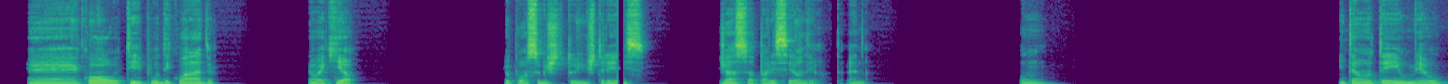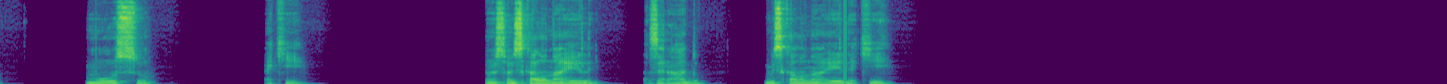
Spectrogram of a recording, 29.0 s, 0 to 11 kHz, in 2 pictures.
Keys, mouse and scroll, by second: 0.5 click, 0.6 click, 2.4 click, 3.8 click, 5.5 click, 7.7 click, 9.1 click, 12.0 click, 14.5 click, 15.5 click, 18.8 click, 21.6 click, 23.0 click.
